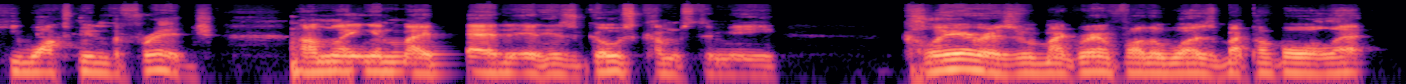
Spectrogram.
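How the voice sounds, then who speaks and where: Man with an American accent, vocal fry and a moderate pace. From Maine, US. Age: 40s. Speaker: paranormal investigator and historian. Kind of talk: casual interview. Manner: animated.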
